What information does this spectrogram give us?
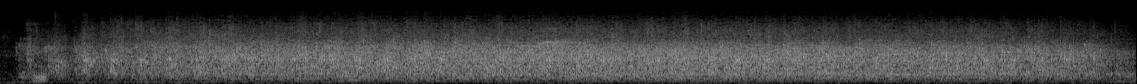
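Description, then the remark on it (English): Sustained applause from a large crowd in the House chamber after remarks by the Speaker of the House, with little clapping from Democrats; a dense, steady wash of clapping that starts abruptly and holds at an even, loud level for about eleven seconds with no voices standing out. “Just a note, not a lot of clapping from Democrats on that last part.”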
